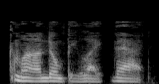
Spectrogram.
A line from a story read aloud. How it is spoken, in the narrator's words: he says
